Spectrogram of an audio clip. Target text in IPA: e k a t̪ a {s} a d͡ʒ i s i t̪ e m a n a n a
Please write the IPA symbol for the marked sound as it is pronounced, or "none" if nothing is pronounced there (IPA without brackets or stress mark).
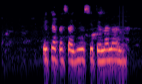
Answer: s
